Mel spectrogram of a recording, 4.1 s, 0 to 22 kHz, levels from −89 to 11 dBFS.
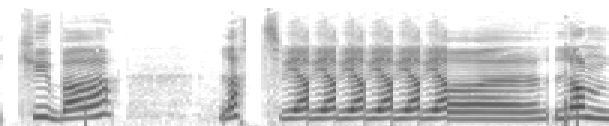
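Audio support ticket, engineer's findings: DAB burbling, 0.56–0.78 s. Weak DAB reception; residual bit errors, a fraction of a percent, slip past error correction into MP2 data. Corrupt scale factors and samples make sub-bands jump in level frame by frame, giving bubbling, chirping squelch over the speech.

DAB burbling, 3.74–3.85 s. Same receiver path, slightly lower error rate. Shorter burst of corrupted MP2 frames; brief squelchy gurgle on the speech.

System hang loop, 2.04–2.97 s. Host or audio driver froze while the output hardware kept replaying the same ring buffer. One 186 ms segment repeats exactly 5 times at 5.4 Hz, fitting an 8192-sample buffer. Machine-gun stutter; about a second of speech lost.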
